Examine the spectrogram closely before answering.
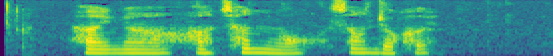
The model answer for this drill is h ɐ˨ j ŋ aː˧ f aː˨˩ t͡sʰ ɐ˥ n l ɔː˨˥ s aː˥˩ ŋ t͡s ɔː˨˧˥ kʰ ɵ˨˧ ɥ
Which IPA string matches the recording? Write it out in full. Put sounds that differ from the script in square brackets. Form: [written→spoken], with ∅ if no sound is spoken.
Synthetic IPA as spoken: h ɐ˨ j ŋ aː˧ [f→h] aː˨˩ t͡sʰ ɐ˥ n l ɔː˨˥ s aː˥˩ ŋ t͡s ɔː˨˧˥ kʰ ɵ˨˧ ɥ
